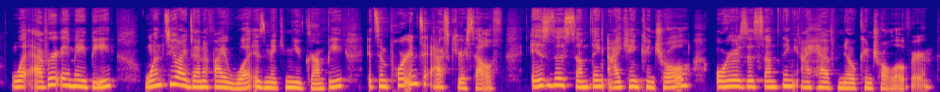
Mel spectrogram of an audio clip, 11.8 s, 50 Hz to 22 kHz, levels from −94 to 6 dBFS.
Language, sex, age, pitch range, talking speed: English, female, 20-39, 190-245 Hz, 165 wpm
